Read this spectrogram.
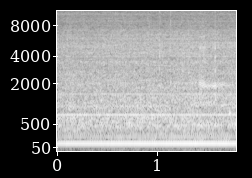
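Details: Hydro-Spa Princess spa with Hydro-Quip CS800-A1 air button controller, pump switched to high speed with heater on (about 10 amps): steady electrical hum under rough, hissy whir from a worn pump motor bearing; a leak also found.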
